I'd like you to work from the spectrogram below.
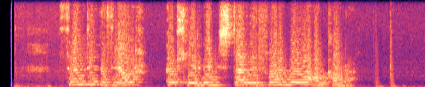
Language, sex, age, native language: Icelandic, female, 40-49, Icelandic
